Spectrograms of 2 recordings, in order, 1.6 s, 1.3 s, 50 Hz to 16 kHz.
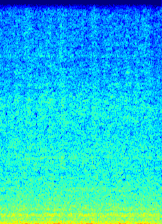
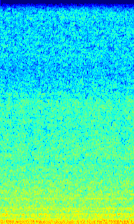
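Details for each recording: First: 2015 Nissan Rogue 2.5 inline-four idling after several minutes of running, intake cam timing reading 38 degrees: uneven idle with irregular thumps and stumbles, codes P0011 and P0300. Rough idle apparently caused by a stuck intake cam timing solenoid. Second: 2015 Nissan Rogue 2.5 inline-four after replacing the stuck intake cam timing solenoid, intake timing now reading 9 degrees instead of about 38: smooth, even idle with a low steady rumble and no misses. Normal idle after the repair.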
